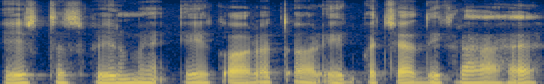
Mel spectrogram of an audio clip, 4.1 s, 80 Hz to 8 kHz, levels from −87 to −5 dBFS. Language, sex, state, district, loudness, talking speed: Hindi, male, Jharkhand, Palamu, -20 LUFS, 160 wpm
